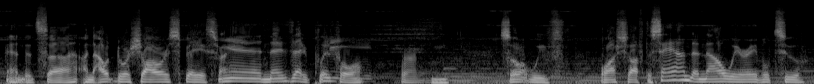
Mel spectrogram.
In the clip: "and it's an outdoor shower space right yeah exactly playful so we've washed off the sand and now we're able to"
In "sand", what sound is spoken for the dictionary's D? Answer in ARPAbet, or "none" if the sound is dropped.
D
